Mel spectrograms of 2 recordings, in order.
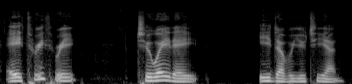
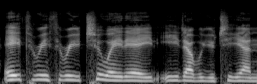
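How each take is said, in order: First: It is said slowly. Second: It is said fast.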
